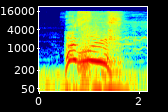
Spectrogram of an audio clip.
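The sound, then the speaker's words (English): A voice imitates a loud, wet sneeze as a single drawn-out burst lasting about a second. It opens abruptly, holds a strained voiced tone, then tails off into quiet. “just the loudest, wettest sneeze”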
